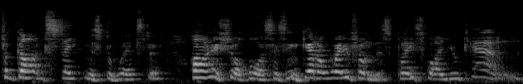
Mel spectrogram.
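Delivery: trembling fearful pleading. At 11:30, a man grabs Daniel Webster's arm and urges him: shaking with fear, desperate courage. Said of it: "for he was a New Hampshire man. / said [name], / for he was a New Hampshire man. / and his voice was shaking with fear and a desperate courage".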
